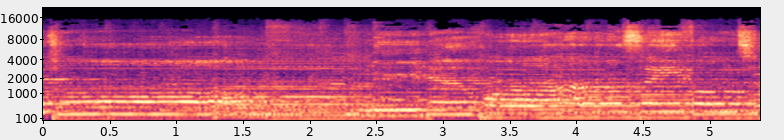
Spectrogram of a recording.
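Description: A man singing karaoke into a handheld microphone, his amplified voice over a backing track, with long held notes.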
